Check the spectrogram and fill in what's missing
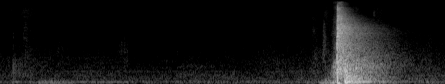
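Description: After a quiet stretch, a single loud, sharp crack of a Titleist golf driver hitting a ball rings out and fades.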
